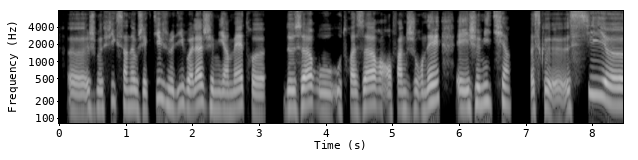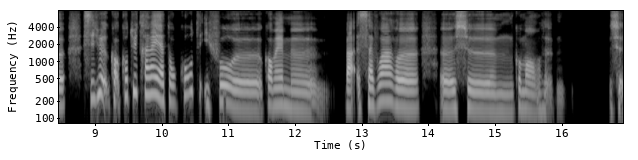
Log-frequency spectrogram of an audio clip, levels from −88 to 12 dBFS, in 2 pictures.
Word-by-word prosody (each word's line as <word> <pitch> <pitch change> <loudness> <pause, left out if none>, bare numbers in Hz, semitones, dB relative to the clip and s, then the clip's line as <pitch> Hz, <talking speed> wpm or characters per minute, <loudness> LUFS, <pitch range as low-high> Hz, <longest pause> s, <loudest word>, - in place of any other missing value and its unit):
Heu, 135 -1 -1
je 155 0 -1
me 150 - -3
fixe 195 +4 -2
un 160 -1 0
objectif, 160 +9 -1
je 175 - -5
me 160 - -2
dis: 165 +5 -6
«Voilà, 160 +4 +4
je 175 -3 +2
vais - - -2
m'y 145 -1 -1
remettre, 150 +3 +1
heu, 130 -1 -1 0.3
2 155 +1 +3
heures 180 +1 +5
ou 140 -2 -6
ou 155 - -6
3 145 +1 -1
heures 170 +1 +5
en 160 - -1
fin 150 +2 0
de 150 - -7
journée» 150 +9 +3 0.3
et 155 0 +2
je 170 +4 +5
m'y 190 +3 -2
tiens. 180 0 +2 0.3
Parce - - +3
que, - - -4 0.3
heu, - - -1
si, 265 -4 +5
heu, 170 -4 +4 0.3
si 225 0 +1
tu 270 - -2
veux - - +1
quand - - -1
quand 245 - -5
tu 290 +3 -2
travailles 265 -1 +3
à 205 - +3
ton 195 -2 -7
compte, 285 +7 -7
il 180 - -9
faut, 185 -1 -3
heu, 145 -2 -3
quand 170 - -2
même, 170 -2 -1
heu, 140 - -6 0.4
bah, - - +5
savoir, 195 +1 +1
heu 150 -1 +1 0.4
heu, 150 0 -2
se, 140 -3 +1
mmh, 135 0 -12
comment? 145 -3 -6
Hem, - - -12 0.9
se - - +1
160 Hz, 210 wpm, -24 LUFS, 145-185 Hz, 0.9 s, heures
